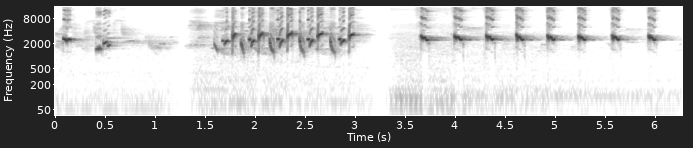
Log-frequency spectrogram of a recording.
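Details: Sooty-headed bulbul (trucukan), singing actively in an excited, long rolling style used as a lure to set other birds singing: a few separate notes, a burst of rapid rising-and-falling bubbly notes, then sharp notes spaced about every third of a second.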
